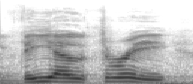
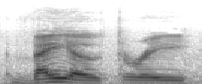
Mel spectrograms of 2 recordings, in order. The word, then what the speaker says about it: Veo 3: Hey y'all, I Rick Sky here and within this video I want to provide a VO3 or it may be pronounced Veo3 stepbystep tutorial.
